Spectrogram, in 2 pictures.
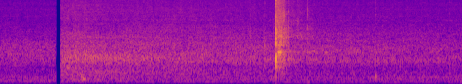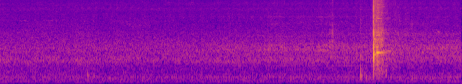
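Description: Fastpitch softball bat striking the ball twice, each hit a sharp ping with a brief metallic ring, about five and a half seconds apart.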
